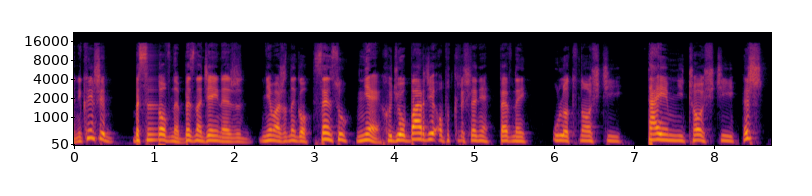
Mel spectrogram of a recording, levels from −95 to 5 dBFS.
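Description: At 0.93 to 1.07 s there is a burst of packet loss. About 120 ms of speech never arrived in time. The receiver stretched the last sound and faded it out, so a held buzz or hiss replaces the missing stretch before speech resumes further on.

At 4.81 to 4.85 s comes a short concealed packet loss. Roughly 20 ms of audio was missing. The decoder patched the hole by extending the preceding sound, then blended back. It is heard as a brief smear or wobble.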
